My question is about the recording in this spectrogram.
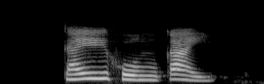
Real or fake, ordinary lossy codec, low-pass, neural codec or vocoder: fake; MP3, 64 kbps; 7.2 kHz; codec, 16 kHz, 1 kbps, X-Codec, HuBERT features, trained on general audio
